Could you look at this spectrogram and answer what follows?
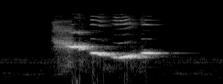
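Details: Pet African grey parrot, a talkative male, giving a single loud whistled note about a second long that starts higher and slides down, then holds steady, indoors.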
